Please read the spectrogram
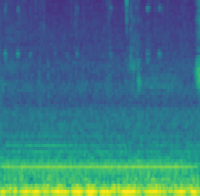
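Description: Steady low rumble of a moving passenger train heard from inside the car, with a flat, even hum held over it that stops just before the end.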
